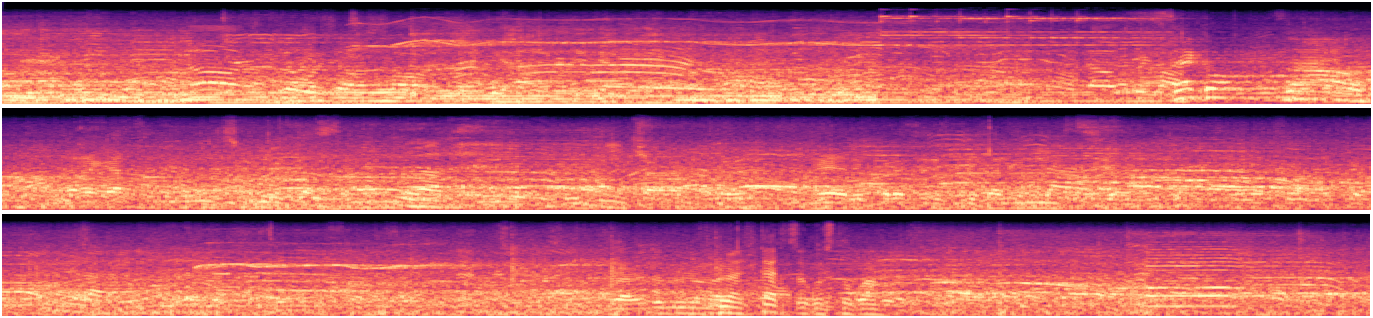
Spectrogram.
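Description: A large indoor crowd chatters and shouts in an echoing arena.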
